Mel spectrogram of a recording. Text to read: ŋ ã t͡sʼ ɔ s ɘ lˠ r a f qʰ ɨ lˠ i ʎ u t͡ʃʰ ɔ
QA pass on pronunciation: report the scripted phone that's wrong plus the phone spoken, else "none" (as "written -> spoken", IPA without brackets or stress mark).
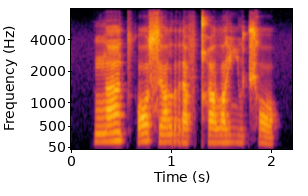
none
